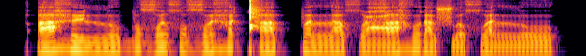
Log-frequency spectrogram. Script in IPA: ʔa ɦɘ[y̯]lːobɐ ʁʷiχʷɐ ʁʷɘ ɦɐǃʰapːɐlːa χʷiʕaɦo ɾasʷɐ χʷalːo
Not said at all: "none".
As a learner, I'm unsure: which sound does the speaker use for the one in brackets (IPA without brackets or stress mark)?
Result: y̯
